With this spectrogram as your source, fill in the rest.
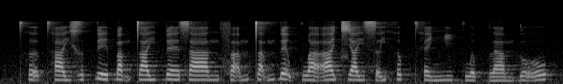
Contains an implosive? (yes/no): yes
